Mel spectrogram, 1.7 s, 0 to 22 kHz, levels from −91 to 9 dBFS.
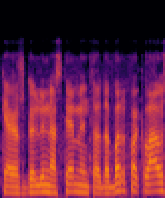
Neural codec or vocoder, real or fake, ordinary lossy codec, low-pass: codec, 16 kHz, 4 kbps, FunCodec, trained on Chinese and English, 50 frames a second; fake; Opus, 32 kbps; 7.2 kHz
